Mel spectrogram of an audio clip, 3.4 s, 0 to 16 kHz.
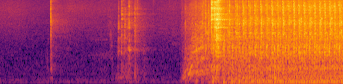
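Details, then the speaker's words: Honeywell HW2000i 2000-watt inverter generator, previously non-running and low on oil, after topping up with about 200 ml of oil: a couple of quiet clicks, then it catches at once and runs steadily and evenly; normal start and run. "let's try it again okay good it starts right up so I'd say we're out of the woods on this one"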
